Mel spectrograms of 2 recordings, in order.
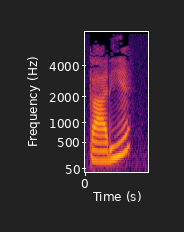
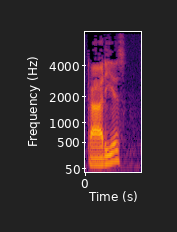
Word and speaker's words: caries: No digamos carie, ni cafeses, ni cónyuge. – Digamos caries, cafés, cónyuge.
